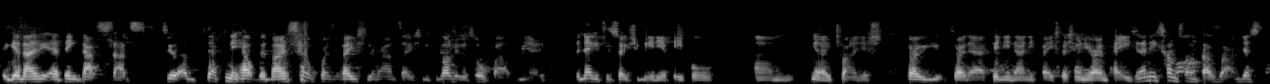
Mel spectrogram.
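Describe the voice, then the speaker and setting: A man talks at a quick clip in a casual, enthusiastic podcast style. His pitch is average for a man. The sound is dry and close, with a slightly muffled, band-limited quality. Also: steady tone, no echo. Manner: chatty and enthusiastic, acts out remembered exchanges. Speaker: interview guest, amateur runner and content creator.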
